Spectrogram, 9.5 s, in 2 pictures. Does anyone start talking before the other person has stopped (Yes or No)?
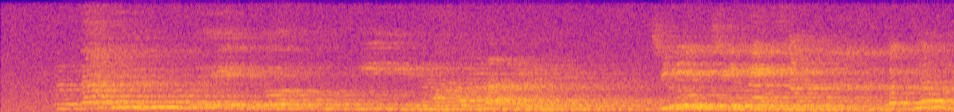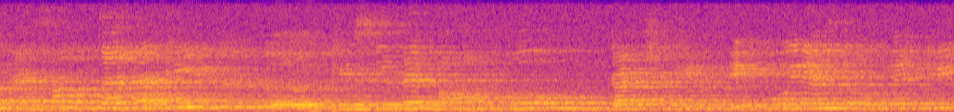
Yes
